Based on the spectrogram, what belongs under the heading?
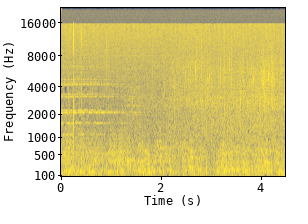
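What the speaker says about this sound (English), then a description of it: "And then the rains came" Heavy rain pours steadily with deep rolling thunder, a loud, continuous storm wash evoking rain hissing onto hot volcanic rock on the early Earth, with no voices.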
